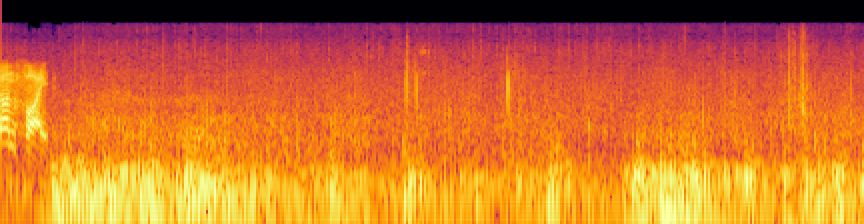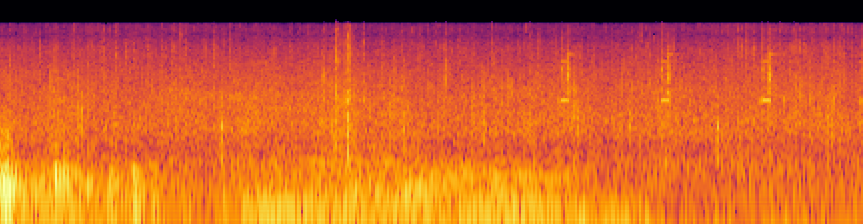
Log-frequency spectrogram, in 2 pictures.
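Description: A deep, rumbling wind roars and swells.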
